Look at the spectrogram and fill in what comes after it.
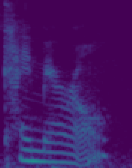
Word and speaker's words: chimeral: It looks like chimera. Chimeral? – Chimeral. – But it's actually pronounced chimeral.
